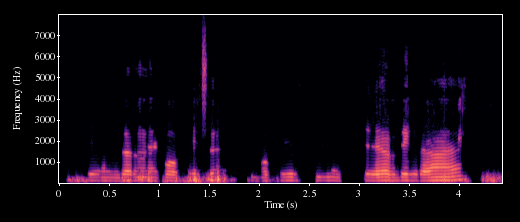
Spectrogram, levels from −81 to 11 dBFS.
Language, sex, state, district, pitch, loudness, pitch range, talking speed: Hindi, male, Chhattisgarh, Raigarh, 150 Hz, -18 LUFS, 145-150 Hz, 160 wpm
